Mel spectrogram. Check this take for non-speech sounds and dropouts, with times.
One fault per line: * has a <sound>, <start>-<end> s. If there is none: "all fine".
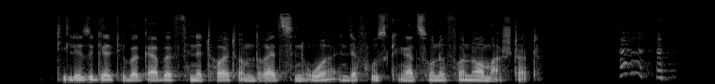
* has a laugh, 6.2-6.8 s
